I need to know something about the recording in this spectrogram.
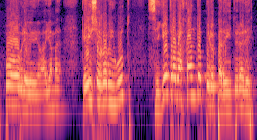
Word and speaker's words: Robin Wood: hombre de de en realidad de nombre irlandés, Robin Hood, ¿no? W. Robin Wood, como se pronuncia, o sea, es la palabra W o D.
